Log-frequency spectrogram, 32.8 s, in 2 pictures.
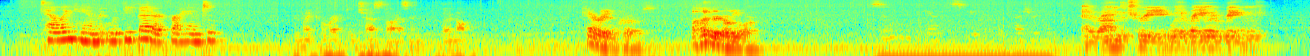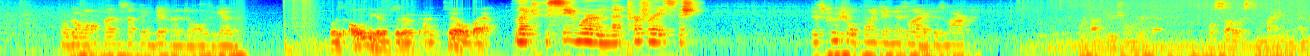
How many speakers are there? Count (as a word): eight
